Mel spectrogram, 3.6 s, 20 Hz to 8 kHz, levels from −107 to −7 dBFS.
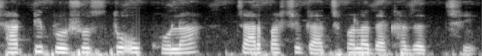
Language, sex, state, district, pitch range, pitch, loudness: Bengali, female, West Bengal, Alipurduar, 200-235 Hz, 220 Hz, -17 LUFS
